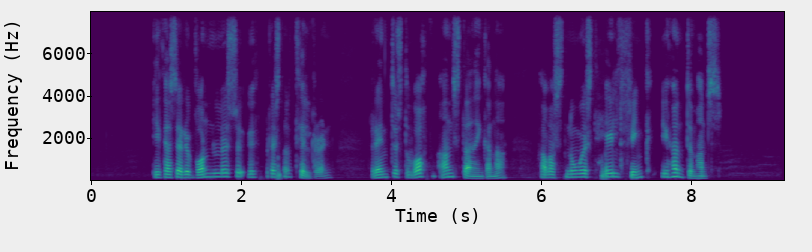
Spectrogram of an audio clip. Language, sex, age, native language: Icelandic, male, 40-49, Icelandic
